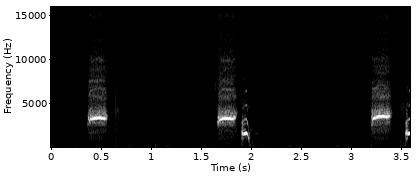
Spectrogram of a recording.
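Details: Grey francolin calling: loud, shrill, slightly rising notes repeated about every 1.4 seconds, each sometimes followed quickly by a shorter, lower note. No other sounds.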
